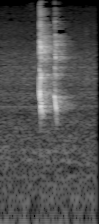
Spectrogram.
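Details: A pet African grey parrot wanting a kiss makes two quick, sharp smacking kiss sounds a fraction of a second apart, then falls quiet in a still room.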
